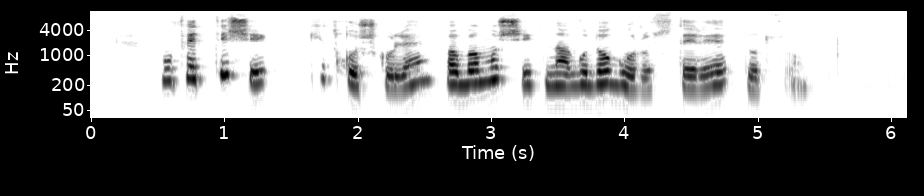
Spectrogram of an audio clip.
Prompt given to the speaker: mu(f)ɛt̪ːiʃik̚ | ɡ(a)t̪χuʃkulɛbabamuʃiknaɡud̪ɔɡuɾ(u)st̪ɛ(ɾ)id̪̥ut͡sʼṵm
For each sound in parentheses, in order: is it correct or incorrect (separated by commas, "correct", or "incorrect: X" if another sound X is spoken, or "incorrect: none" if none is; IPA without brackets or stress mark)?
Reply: correct, incorrect: i, correct, correct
